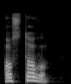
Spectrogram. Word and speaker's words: Остово: И сега все още ще чуете старите хора от Устово и околията му да казват Остово с първа гласна О и ударение върху втората гласна О, а не Устово, както се произнася сега името на това село.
